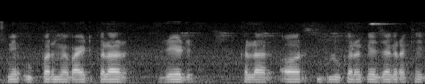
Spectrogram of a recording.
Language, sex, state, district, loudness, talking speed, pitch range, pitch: Hindi, male, Jharkhand, Palamu, -19 LUFS, 185 wpm, 115-120 Hz, 115 Hz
